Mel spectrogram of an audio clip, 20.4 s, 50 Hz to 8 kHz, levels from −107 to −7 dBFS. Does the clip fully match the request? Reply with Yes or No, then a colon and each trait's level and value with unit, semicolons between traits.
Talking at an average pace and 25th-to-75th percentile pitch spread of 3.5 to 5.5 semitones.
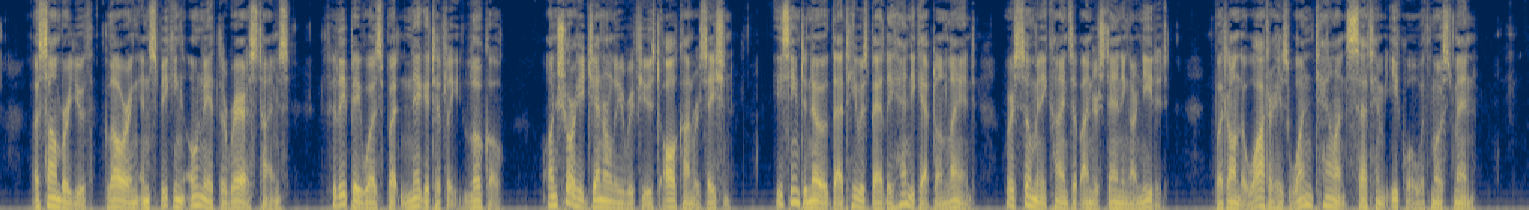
Yes: average, 160 wpm; average, 4.4 semitones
